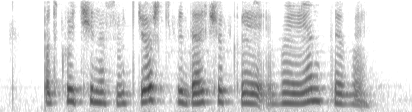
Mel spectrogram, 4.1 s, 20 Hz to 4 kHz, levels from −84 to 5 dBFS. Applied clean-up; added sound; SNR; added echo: neural separator model SepFormer DNS4.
